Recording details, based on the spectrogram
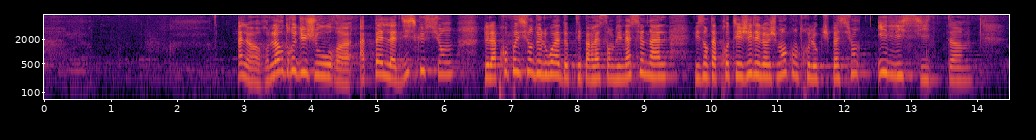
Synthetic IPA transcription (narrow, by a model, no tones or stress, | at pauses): alɔʁlɔʁd̪ʁəd̪yʒuːʁapɛlːad̪iskʲysjɔ̃d̪̥əlapχɔpozisjɔ̃d̪əlwaːd̪ɔp̚t̪epaʁlasɑ̃blenasjɔnalvizɑ̃t̪apχɔt̪eʒelelɔʒmɑ̃kɔ̃t̪χəlɔkʲypasjɔ̃ilːisit̪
